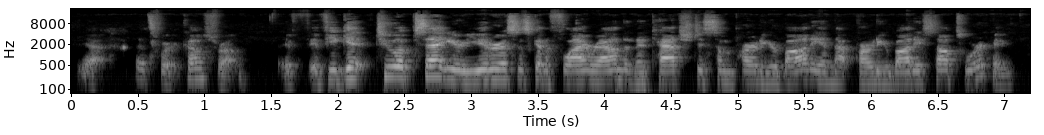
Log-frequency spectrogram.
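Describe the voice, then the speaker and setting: A woman's voice: fairly low pitch, steady tone, quick pace, hardly any pauses. A woman hosting a podcast in casual conversation, with a hesitant, wry way of talking. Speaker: podcast host. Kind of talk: casual interview chat.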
